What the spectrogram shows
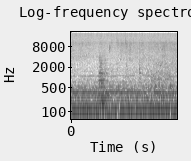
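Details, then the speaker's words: Old Maytag top-load washer that wouldn't agitate, lid safety switch pressed in with a screwdriver on spin: steady low motor hum with water sloshing and draining as spin engages; normal spin, confirming the lid switch is bad. "And then you can hear that that has engaged into the spin cycle. You can hear the water draining."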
